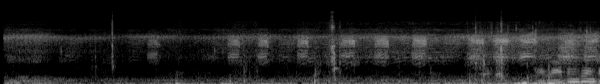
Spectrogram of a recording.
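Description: Frogs calling at night in quick repeated notes, about five a second, over a steady high-pitched drone. A voice starts just before the end.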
